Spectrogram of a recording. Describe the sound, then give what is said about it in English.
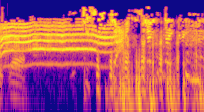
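A loud, sustained scream holds for about a second and a half, piercing, then breaks into rapid, agitated speech from the same or another voice. “Some of us have headphones on. Who is screaming and on fire and hurting and is pinned under a flaming dwarf?”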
